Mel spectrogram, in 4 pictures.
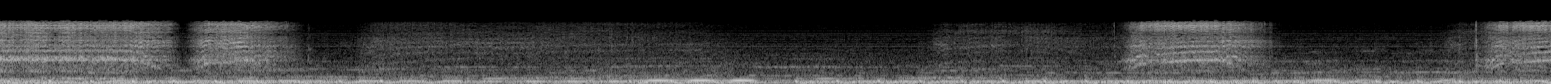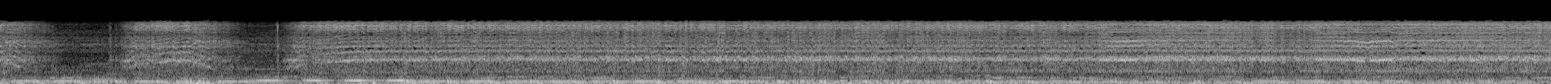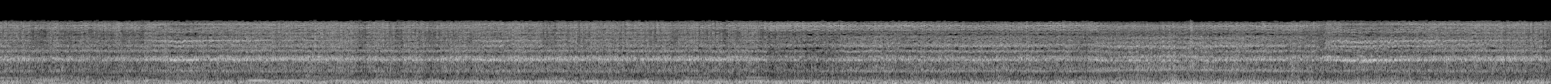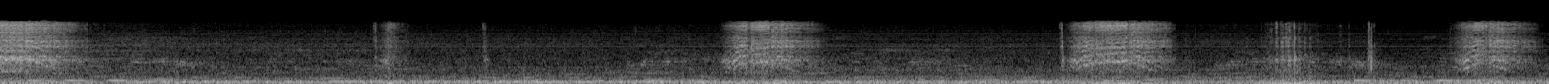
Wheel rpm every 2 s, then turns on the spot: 130, 40, 0, 0, 0, 50, 30, 50, 50, 100, 160, 160, 160, 160, 160, 160, 160, 160, 160, 160, 160, 160, 160, 90, 0, 0, 10, 20, 30, 20, 20.
58-60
